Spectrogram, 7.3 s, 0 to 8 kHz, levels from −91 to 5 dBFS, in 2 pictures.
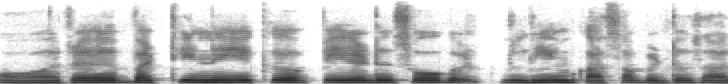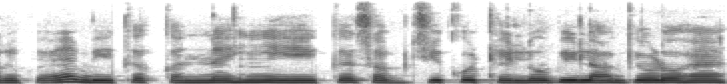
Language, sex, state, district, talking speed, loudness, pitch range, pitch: Marwari, female, Rajasthan, Nagaur, 130 wpm, -15 LUFS, 175-190 Hz, 185 Hz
